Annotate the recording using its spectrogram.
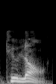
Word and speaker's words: Toulon: In the summer of 1995, Front candidates won mayoral races in three fair-sized southern towns, Marignan, M-A-R-I-G-N-A-N-E, Orange, spelled like orange, and Toulon, capital T-O-U-L-O-N.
